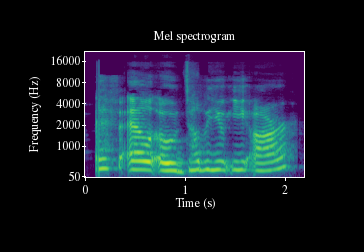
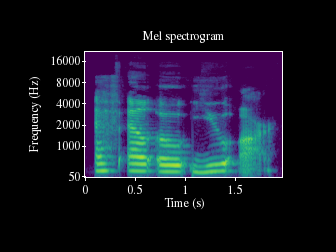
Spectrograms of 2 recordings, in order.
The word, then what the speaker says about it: flour: and f-l-o-u-r okay so these are both pronounced exactly the same so don't worry they're both pronounced flower flower so f-l-o-w-e-r it has a w flower and the other one like uh how you with uh for cooking flour it's exactly the same even though there's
